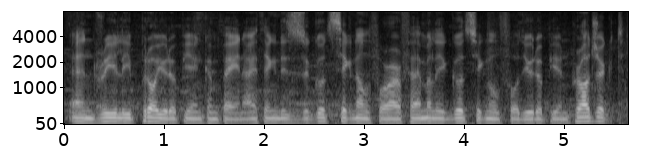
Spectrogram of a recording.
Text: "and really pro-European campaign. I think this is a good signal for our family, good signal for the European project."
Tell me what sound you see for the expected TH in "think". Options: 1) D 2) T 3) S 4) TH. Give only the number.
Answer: 4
